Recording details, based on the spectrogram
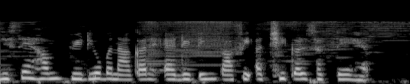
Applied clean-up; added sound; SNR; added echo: classical method Wiener filter.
